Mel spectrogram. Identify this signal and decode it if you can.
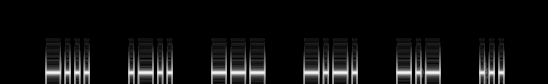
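Morse code, heard as a keyed tone, about 25 wpm, spaced as for 15 wpm, 550 Hz. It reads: BLOCKS
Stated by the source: Morse practice sending news headlines at 15 wpm.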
